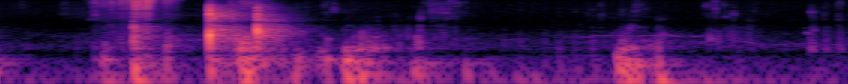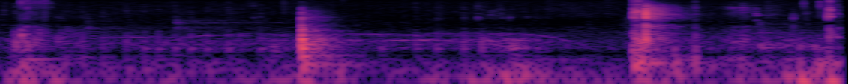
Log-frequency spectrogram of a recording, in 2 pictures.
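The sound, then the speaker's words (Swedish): Someone drinking water in a forest, with a few sharp wet mouth clicks and swallowing sounds spaced irregularly over several seconds, quiet between them and no talking. “Eller jag, jag drack vatten, förlåt.”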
